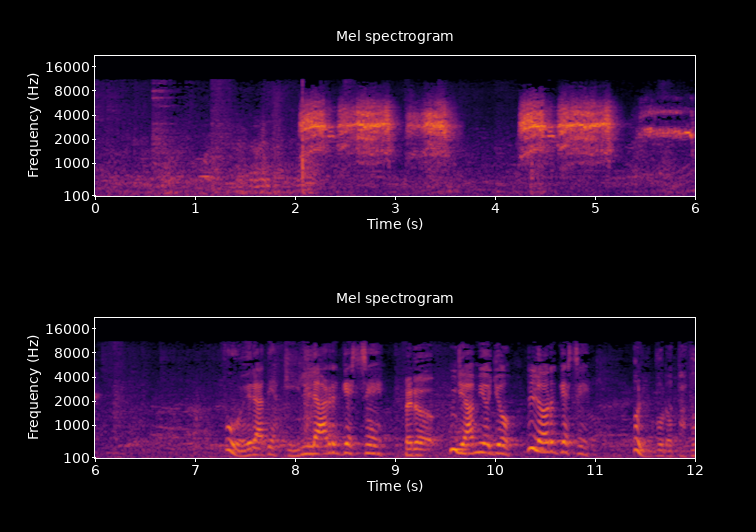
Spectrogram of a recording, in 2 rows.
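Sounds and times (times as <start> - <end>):
caged parrot squawking in a bar: 2.0 - 6.1
speech: 7.5 - 11.9.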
